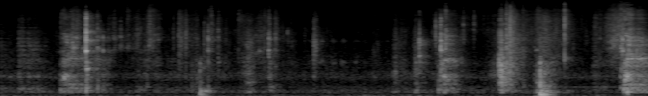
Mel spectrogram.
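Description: A metal hand tool clinking and scraping against a freeze plug in an engine block, in irregular short bursts with a couple of dull knocks, as the plug is worked at to break it loose.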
